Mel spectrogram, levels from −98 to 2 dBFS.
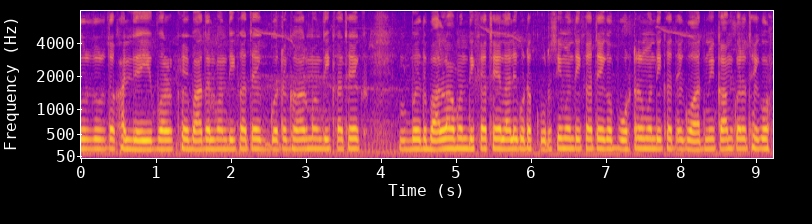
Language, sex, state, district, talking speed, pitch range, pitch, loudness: Hindi, male, Chhattisgarh, Jashpur, 220 wpm, 190-200 Hz, 195 Hz, -14 LUFS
